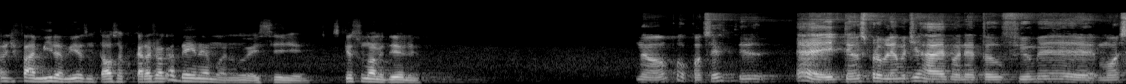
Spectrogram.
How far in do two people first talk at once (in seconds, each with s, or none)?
none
